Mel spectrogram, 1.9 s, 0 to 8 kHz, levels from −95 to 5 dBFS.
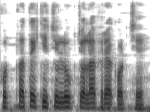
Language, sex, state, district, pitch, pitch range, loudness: Bengali, male, West Bengal, Cooch Behar, 135 Hz, 120-145 Hz, -16 LUFS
